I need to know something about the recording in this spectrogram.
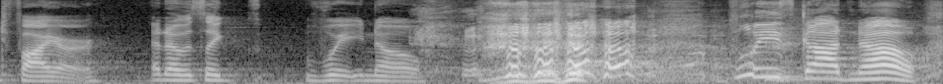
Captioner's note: laughs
